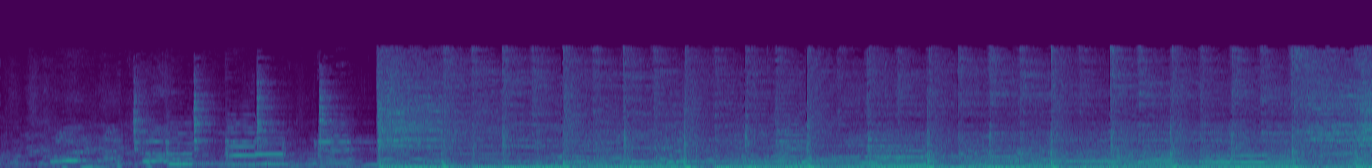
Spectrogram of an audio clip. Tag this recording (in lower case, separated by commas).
speech, music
